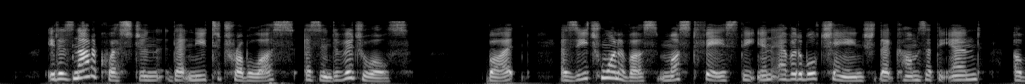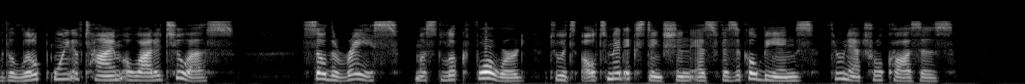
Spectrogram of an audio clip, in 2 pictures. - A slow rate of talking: No, average, 160 wpm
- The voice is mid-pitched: No, high, 200 Hz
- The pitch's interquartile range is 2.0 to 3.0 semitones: No, wide, 5.6 semitones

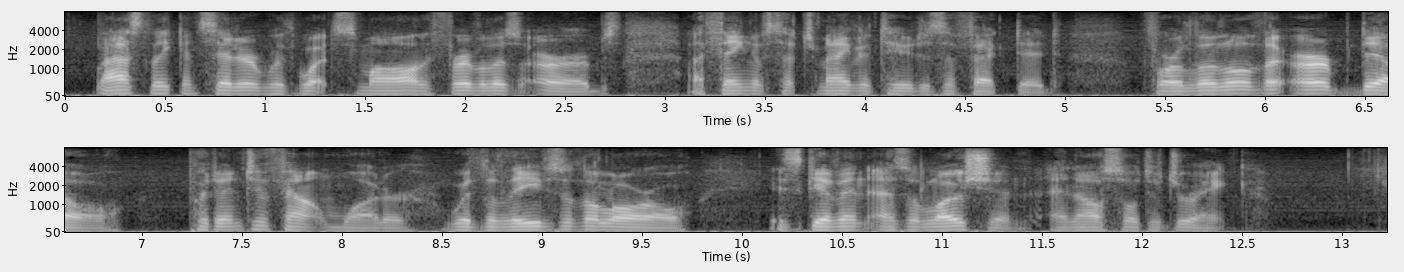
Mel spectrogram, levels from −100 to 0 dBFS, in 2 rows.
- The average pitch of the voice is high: No, low, 110 Hz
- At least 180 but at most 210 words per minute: Yes, average, 185 wpm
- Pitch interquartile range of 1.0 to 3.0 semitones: Yes, average, 2.7 semitones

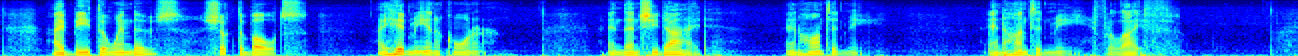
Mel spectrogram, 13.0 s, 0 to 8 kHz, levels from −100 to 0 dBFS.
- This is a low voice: Yes, low, 105 Hz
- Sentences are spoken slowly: Yes, slow, 115 wpm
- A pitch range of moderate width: No, narrow, 1.7 semitones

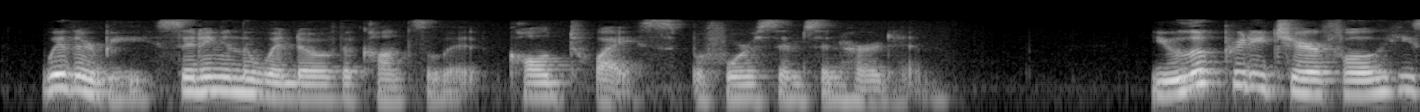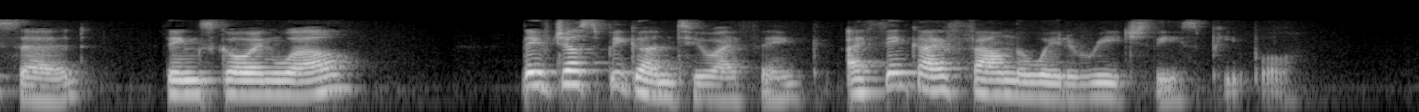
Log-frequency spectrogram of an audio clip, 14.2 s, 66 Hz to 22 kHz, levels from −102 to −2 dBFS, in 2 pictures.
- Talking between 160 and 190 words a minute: Yes, average, 165 wpm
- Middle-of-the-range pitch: Yes, medium, 170 Hz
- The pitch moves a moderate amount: No, wide, 6.5 semitones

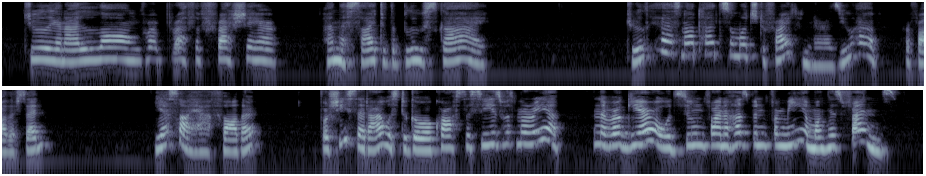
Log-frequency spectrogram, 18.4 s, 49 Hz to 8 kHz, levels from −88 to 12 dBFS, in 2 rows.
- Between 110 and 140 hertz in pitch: No, very high, 250 Hz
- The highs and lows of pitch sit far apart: No, average, 4.6 semitones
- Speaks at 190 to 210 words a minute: Yes, average, 200 wpm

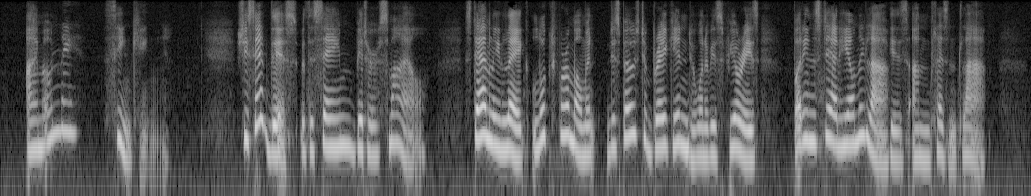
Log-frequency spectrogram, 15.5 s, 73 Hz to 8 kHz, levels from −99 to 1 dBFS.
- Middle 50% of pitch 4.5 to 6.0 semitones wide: Yes, wide, 5.5 semitones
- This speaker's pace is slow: Yes, slow, 130 wpm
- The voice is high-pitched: Yes, high, 230 Hz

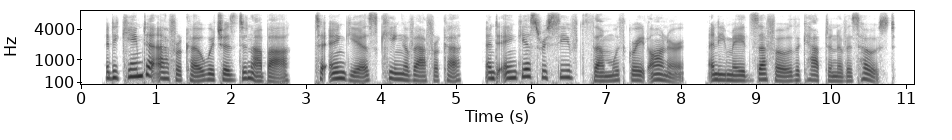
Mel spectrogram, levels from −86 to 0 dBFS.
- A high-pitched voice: No, medium, 165 Hz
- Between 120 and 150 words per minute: No, average, 165 wpm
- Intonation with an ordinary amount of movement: No, wide, 5.7 semitones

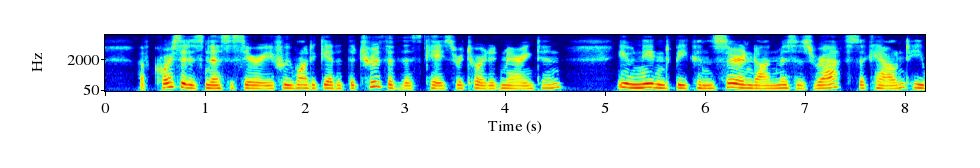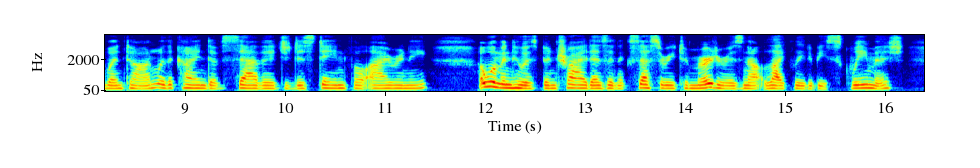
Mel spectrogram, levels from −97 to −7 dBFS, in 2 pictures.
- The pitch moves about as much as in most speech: No, narrow, 2.2 semitones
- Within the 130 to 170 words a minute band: No, average, 195 wpm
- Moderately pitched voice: Yes, medium, 165 Hz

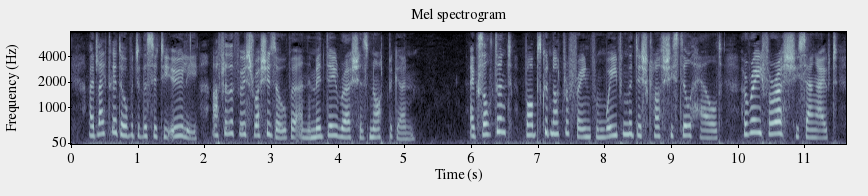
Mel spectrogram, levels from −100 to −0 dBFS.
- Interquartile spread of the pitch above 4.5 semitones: Yes, wide, 5.5 semitones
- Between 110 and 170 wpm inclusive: No, fast, 205 wpm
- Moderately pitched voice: No, very high, 250 Hz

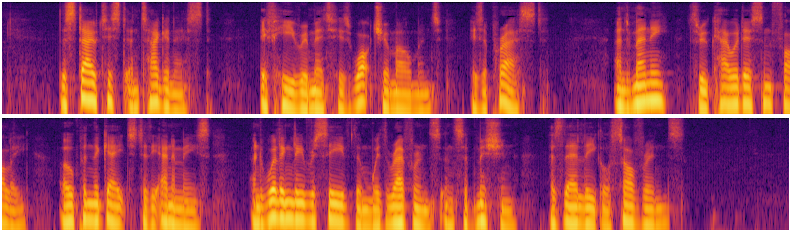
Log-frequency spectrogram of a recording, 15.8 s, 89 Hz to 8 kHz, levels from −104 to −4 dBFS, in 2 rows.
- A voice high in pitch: No, low, 115 Hz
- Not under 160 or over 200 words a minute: No, slow, 135 wpm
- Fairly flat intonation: No, average, 3.9 semitones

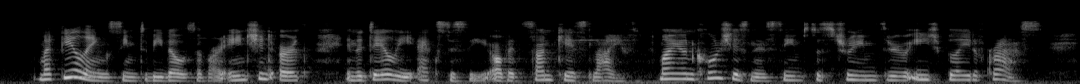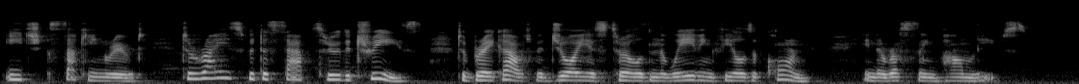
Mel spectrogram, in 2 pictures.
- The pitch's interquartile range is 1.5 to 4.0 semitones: No, average, 5.0 semitones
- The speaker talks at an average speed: Yes, average, 160 wpm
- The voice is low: No, medium, 185 Hz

